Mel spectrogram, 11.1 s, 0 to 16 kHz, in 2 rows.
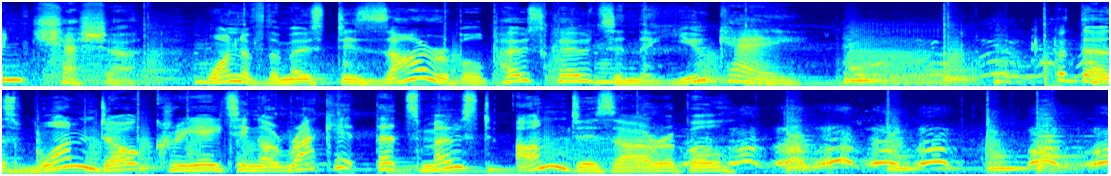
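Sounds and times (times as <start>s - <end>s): background music: 0.0s - 11.0s
dog barking: 4.5s - 5.4s, 8.9s - 11.0s.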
